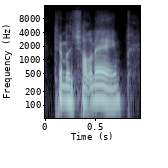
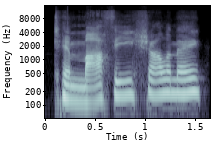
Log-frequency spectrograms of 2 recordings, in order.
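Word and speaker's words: Timothée Chalamet: suit like the kind that PA tradies wears Timothy shalam no by the way his name is pronounced timoy shalam never not he's not enough anyway the steel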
